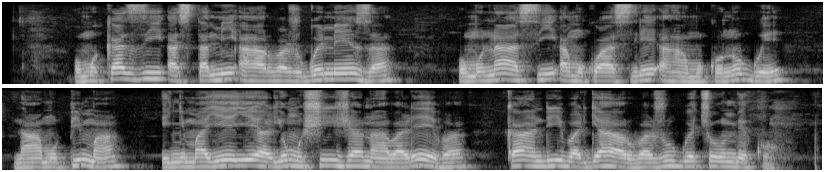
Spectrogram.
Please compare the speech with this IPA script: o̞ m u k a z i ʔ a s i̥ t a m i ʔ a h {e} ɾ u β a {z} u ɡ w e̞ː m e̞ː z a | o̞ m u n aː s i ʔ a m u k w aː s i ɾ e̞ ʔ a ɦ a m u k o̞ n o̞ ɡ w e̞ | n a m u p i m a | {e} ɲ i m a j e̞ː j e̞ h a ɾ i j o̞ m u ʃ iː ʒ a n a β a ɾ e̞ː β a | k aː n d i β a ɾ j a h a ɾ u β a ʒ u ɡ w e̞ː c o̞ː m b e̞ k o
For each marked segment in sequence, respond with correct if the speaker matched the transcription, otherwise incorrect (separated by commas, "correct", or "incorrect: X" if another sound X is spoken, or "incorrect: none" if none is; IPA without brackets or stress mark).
incorrect: a, incorrect: ʒ, correct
